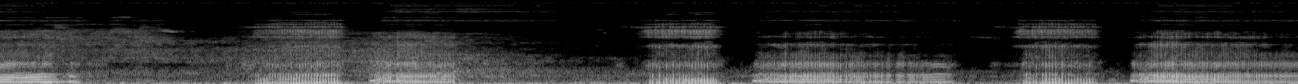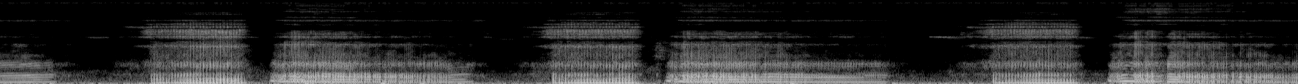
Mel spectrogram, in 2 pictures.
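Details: Adult self-recorded snoring during sleep on a Zoom H5 handheld recorder: loud, rough, low-pitched snoring in a steady rhythm with each breath.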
